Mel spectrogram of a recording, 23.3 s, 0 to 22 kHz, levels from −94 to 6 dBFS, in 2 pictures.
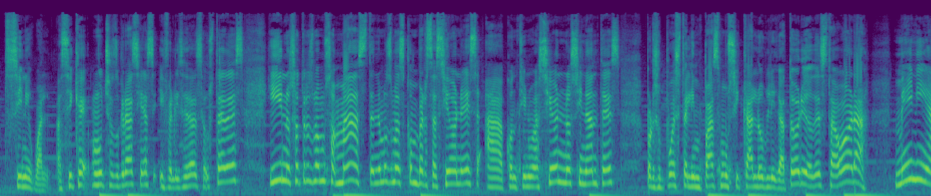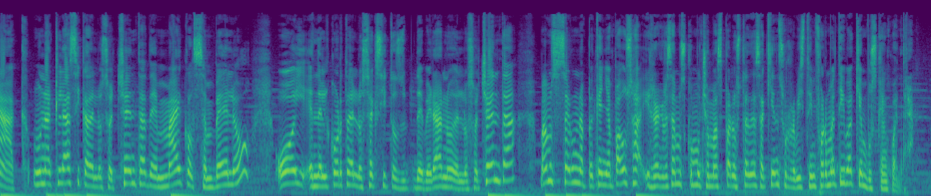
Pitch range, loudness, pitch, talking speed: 200-270 Hz, -18 LUFS, 230 Hz, 190 wpm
